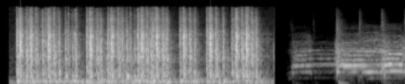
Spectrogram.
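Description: Rapid typewriter keystrokes clattering, a sound effect for text being typed on screen, stopping just before three seconds in. After a brief pause a pop song starts with plucked notes.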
